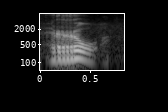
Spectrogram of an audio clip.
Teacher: Just a rolling R instead of raw, it's rå. Fucking rå, bror!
